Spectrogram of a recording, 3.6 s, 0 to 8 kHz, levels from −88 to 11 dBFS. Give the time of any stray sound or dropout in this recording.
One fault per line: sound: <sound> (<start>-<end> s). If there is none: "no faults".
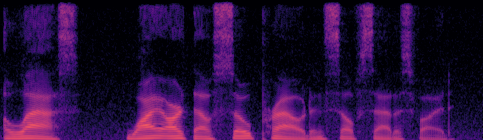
no faults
